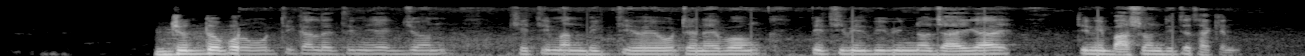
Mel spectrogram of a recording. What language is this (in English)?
Bangla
